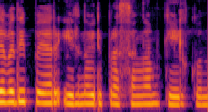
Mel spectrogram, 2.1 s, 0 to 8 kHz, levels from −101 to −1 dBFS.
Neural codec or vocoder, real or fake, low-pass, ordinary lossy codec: none; real; none; none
